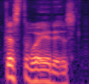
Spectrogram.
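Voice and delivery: usual speaking voice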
